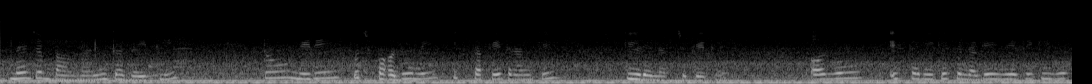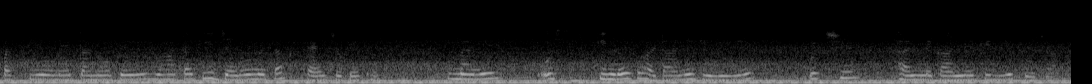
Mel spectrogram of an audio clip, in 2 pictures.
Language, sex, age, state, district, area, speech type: Hindi, female, 18-30, Madhya Pradesh, Jabalpur, urban, spontaneous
